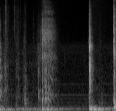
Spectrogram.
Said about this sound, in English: Let me get the card shuffled.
